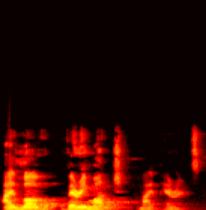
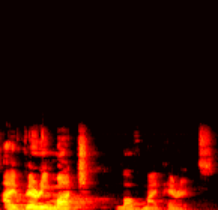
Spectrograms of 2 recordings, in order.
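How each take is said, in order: First: "love" lengthened and held; stress on love. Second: "much" carries the weight, lower tone; stress on much. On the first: Teacher putting emphasis on "love", lengthened. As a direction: stretch out "love" in "I love very much my parents". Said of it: "Now the emphasis is on love". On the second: Teacher showing the adverb before the verb, stress on "much". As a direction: lean on "much" in "I very much love my parents". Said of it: "put it before love". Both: Shown as a demonstration.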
